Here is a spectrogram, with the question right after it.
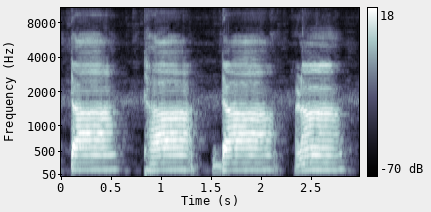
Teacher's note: इस सबको अगर बोलेंगे तो आपकी जीभ जो है आपकी मूर्धा को टच करेगी। आप इसको करके देखेंगे तो आपको पता चल जाएगा कि आपकी मूर्धा जो मुंह में कहाँ पर है।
